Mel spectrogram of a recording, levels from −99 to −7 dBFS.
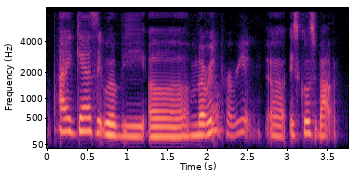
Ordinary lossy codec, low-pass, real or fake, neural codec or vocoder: none; none; fake; codec, 16 kHz, 1.1 kbps, Voila-Tokenizer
